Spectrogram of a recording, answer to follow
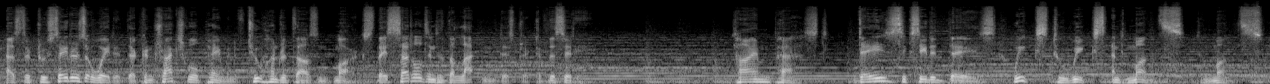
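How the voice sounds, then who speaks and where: An actor playing a solemn father who recounts his son's crusade as a game's narrator, in a grave, measured dramatic style. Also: deep voice, sing-song, music in the background.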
